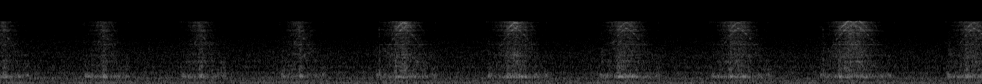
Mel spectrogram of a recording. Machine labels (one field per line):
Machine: slide rail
